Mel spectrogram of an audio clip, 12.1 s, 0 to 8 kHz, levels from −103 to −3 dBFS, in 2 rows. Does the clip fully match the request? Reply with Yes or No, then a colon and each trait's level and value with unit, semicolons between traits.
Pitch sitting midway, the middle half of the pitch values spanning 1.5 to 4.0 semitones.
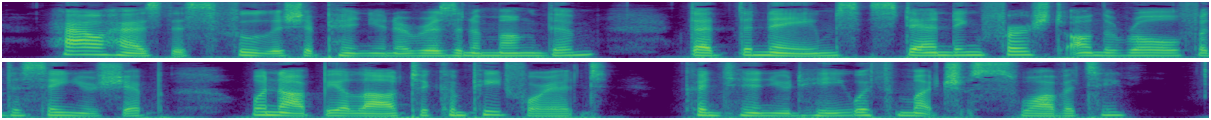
Yes: medium, 145 Hz; average, 2.9 semitones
